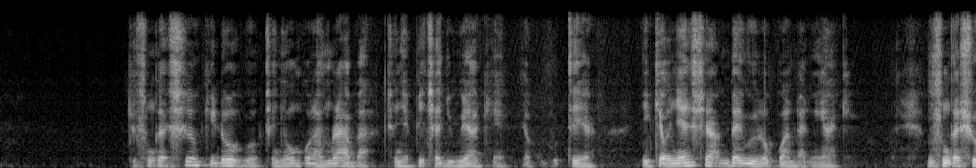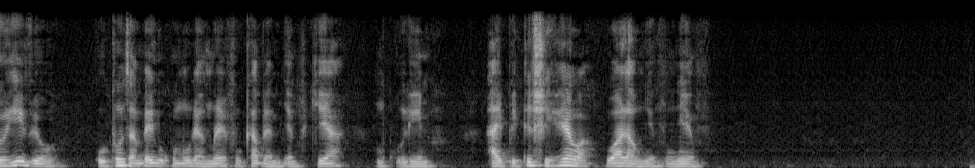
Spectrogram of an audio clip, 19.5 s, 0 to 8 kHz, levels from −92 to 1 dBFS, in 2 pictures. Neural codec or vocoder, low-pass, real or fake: codec, 16 kHz, 4 kbps, FunCodec, trained on Chinese and English, 50 frames a second; 7.2 kHz; fake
